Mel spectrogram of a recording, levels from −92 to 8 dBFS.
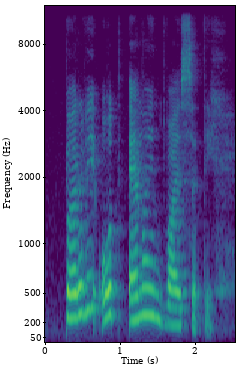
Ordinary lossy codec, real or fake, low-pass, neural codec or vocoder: none; real; 10.8 kHz; none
